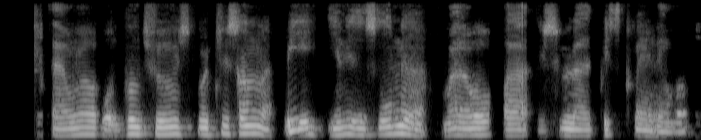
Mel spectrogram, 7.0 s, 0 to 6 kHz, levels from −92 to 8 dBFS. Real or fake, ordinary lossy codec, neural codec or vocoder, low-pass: fake; none; codec, 24 kHz, 0.9 kbps, WavTokenizer, medium music audio release; 5.4 kHz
